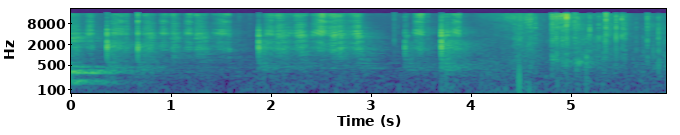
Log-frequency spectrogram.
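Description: Chalk scratching on a chalkboard in short strokes, with small taps, as words are written.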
